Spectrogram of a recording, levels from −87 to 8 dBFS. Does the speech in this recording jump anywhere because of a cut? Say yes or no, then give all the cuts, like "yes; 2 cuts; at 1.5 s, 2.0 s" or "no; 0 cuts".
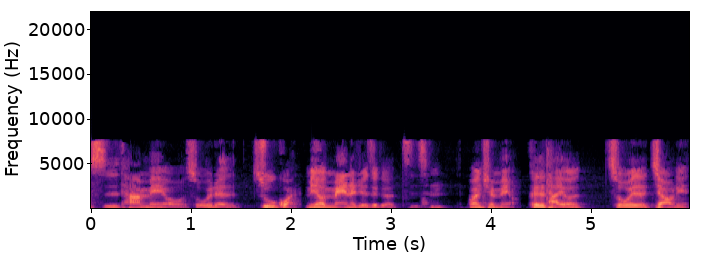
yes; 2 cuts; at 2.1 s, 4.3 s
